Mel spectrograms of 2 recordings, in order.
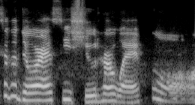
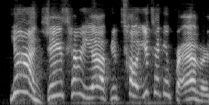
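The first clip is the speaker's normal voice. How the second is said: put-on higher, impatient kid voice; a hint of an impatient boy; Tony's voice; 9 semitones higher than usual. A narrator's reading. Tony voiced in read story.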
